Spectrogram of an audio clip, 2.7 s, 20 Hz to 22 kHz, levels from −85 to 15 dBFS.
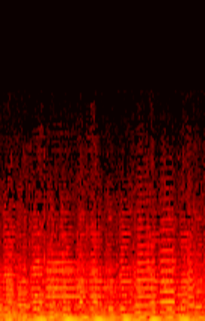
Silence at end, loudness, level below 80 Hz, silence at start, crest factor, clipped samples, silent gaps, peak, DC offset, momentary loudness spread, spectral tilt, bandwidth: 0 s; -25 LUFS; -34 dBFS; 0 s; 12 dB; under 0.1%; none; -12 dBFS; under 0.1%; 2 LU; -5.5 dB/octave; 12.5 kHz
